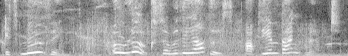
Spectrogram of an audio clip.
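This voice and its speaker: A woman playing an excitable, outspoken young girl, speaking emphatically in a dramatised audiobook. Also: very high voice, moderate pace, background noise, heavily acted. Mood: startled.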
